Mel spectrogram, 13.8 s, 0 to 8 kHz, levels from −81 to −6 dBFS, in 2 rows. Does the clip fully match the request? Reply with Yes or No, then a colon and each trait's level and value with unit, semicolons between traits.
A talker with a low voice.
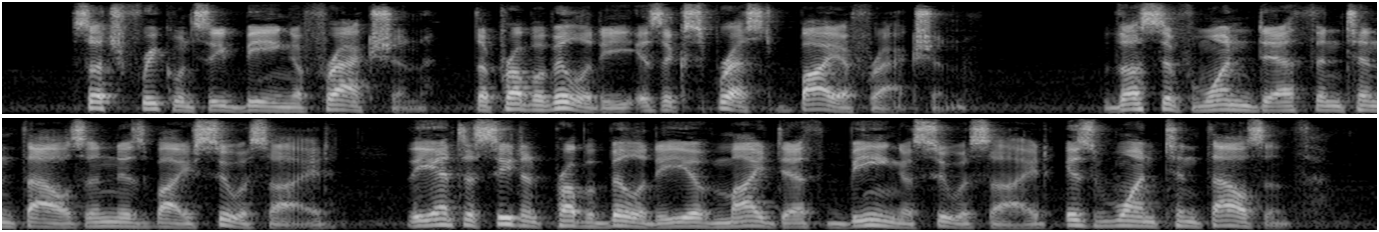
Yes: low, 115 Hz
